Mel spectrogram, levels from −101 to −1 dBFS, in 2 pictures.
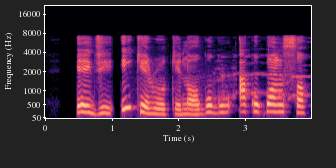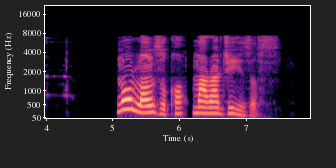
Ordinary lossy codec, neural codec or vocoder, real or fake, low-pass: none; none; real; 7.2 kHz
